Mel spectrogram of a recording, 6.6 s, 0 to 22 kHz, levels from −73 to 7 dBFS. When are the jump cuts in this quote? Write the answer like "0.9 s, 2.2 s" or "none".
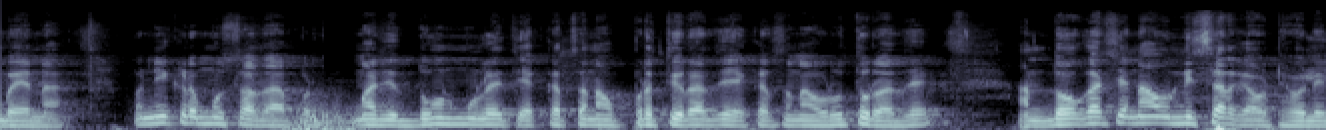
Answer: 1.6 s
